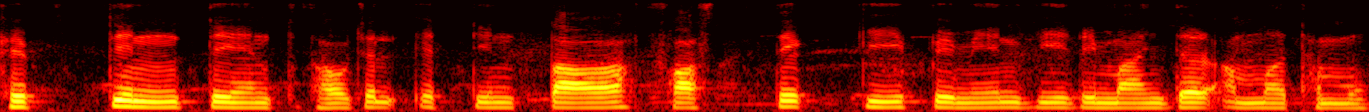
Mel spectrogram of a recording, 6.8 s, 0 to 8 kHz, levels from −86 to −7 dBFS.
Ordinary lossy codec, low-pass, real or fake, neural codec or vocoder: Opus, 16 kbps; 7.2 kHz; real; none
